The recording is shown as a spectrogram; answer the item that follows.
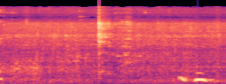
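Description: Metal spatula stirring and scraping spiced cauliflower and potato in a metal kadhai, with a light frying sizzle. There is one sharp tap of the spatula against the pan about a second in.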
